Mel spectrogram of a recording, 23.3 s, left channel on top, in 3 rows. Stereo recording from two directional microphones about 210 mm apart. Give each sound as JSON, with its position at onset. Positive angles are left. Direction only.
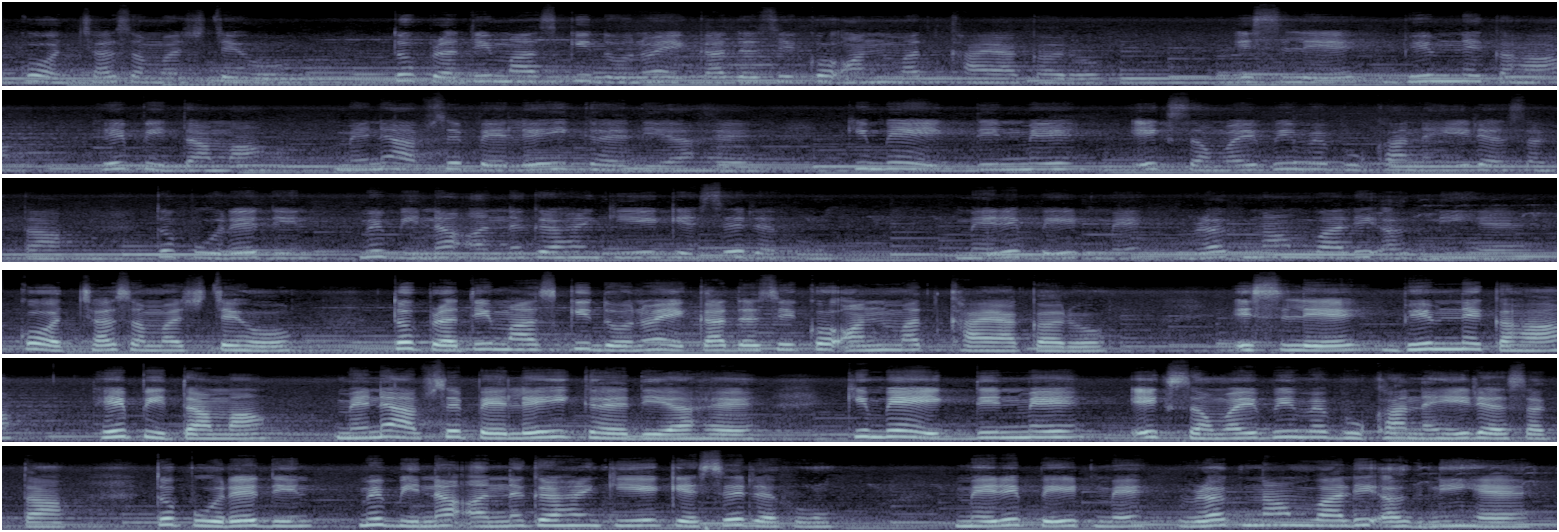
{"t": 0.1, "sound": "speech", "side_deg": -35}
